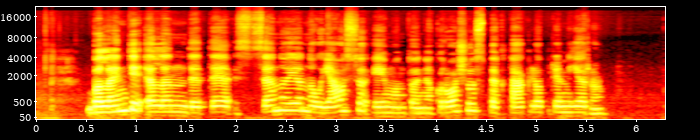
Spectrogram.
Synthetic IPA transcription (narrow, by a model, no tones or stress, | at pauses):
bɐlˠɐnʲd̪ʲeːʔɛlˠɛnd̪ed̪esʲt̪sʲɛnoːjɛnɒʊjæˑʊsʲoːʔɛɪmont̪oːnʲɛkɾoːʃʲoʊsʲpʲɛkt̪ɑːklʲoːpʲɾʲɛmʲjɛɾɐ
